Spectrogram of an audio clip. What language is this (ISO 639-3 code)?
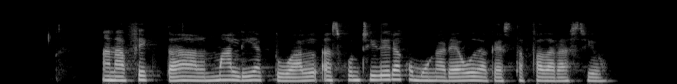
cat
